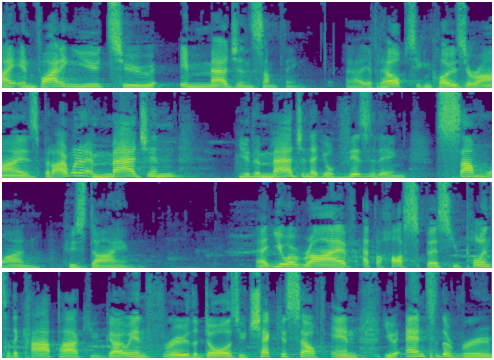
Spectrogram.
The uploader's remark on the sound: Sermon Recording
